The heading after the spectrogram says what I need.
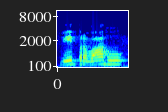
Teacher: ਔਂਕੜ ਵੀ ਉਚਾਰਨ ਕਰਨਾ ਵੇਪਰਵਾਹੁ ਗੁੜਾ ਨ ਬੋਲਣਾ ਹੈ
